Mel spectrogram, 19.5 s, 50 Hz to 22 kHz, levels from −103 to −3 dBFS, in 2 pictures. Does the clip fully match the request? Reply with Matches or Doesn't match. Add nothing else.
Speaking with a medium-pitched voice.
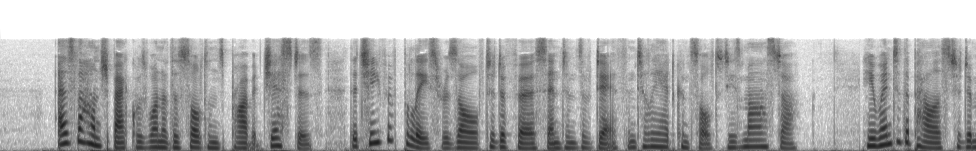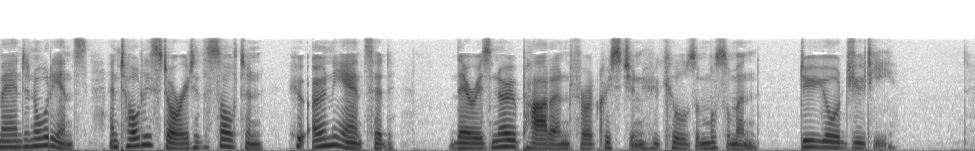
Matches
